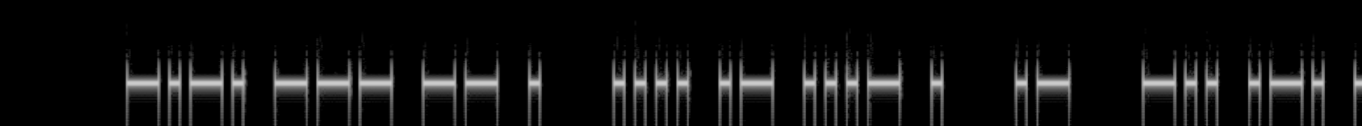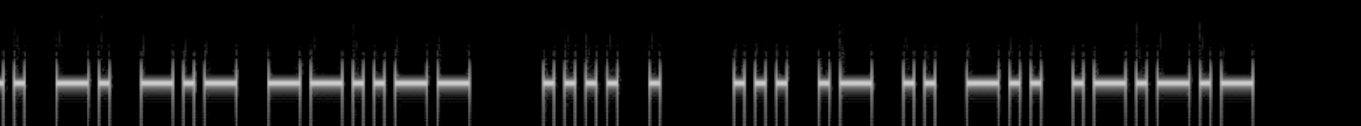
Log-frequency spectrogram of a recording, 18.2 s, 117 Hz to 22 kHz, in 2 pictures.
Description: Morse code, heard as a keyed tone, about 17 wpm, 700 Hz. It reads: COME HAVE A DRINK, HE SAID.
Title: Sentences from Top 1500 Words 17wpm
